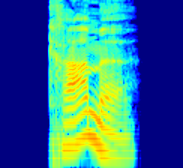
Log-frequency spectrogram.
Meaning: inflection of kramen: 1. first-person singular present 2. first/third-person singular subjunctive I 3. singular imperative
- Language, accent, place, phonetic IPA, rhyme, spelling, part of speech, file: German, Germany, Berlin, [ˈkʁaːmə], -aːmə, krame, verb, De-krame.ogg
